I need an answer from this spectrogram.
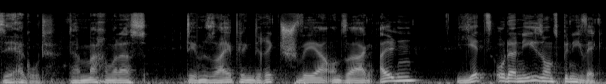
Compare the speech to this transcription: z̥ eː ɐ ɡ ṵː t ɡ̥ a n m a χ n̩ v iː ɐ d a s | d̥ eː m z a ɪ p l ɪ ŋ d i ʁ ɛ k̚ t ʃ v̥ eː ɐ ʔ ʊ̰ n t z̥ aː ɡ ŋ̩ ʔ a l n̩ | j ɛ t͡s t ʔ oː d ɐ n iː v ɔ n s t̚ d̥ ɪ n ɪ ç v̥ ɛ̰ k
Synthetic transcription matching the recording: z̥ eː ɐ ɡ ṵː t d̥ a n m a χ n̩ v iː ɐ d a s | d̥ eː m z a ɪ p l ɪ ŋ d i ʁ ɛ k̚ t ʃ v̥ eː ɐ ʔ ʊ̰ n t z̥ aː ɡ ŋ̩ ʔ a l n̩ | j ɛ t͡s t ʔ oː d ɐ n iː z ɔ n s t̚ b̥ ɪ n ɪ ç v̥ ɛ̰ k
